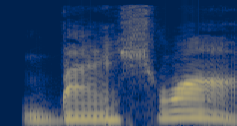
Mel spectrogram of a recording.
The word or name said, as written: binchois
